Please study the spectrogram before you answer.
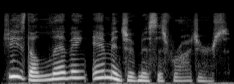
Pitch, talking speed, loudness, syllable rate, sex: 230 Hz, 180 wpm, -17 LUFS, 5.0 syllables/s, female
